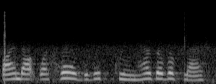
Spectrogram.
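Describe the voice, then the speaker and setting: An actress playing an anxious, devoted young princess in a 1930s radio serial, earnest and pleading. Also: female voice, on the high side, fairly even intonation, brisk, warm tone, natural voice. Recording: thin, noisy 1930s radio recording.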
